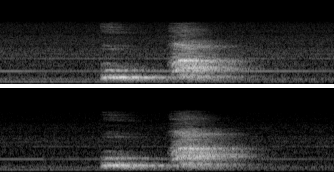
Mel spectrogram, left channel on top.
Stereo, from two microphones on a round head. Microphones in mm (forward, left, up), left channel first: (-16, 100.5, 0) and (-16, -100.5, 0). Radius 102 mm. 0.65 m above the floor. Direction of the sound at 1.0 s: 50° left (ahead or behind).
